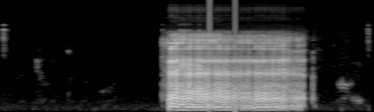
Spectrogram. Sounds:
Laughter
